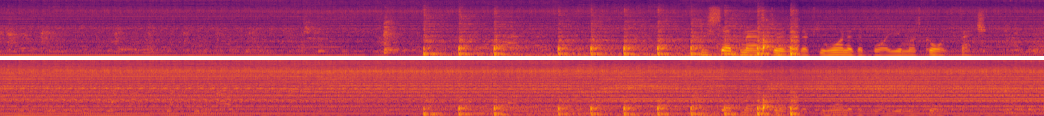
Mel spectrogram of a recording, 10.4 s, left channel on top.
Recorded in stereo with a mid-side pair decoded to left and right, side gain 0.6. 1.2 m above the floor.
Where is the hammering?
10° left.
